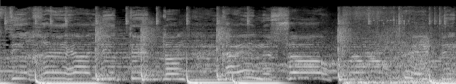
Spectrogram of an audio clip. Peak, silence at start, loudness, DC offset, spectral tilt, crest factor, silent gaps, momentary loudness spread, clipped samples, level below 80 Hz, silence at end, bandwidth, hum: 0 dBFS; 0 s; -13 LUFS; under 0.1%; -5 dB/octave; 10 dB; none; 5 LU; under 0.1%; -12 dBFS; 0 s; 16.5 kHz; none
